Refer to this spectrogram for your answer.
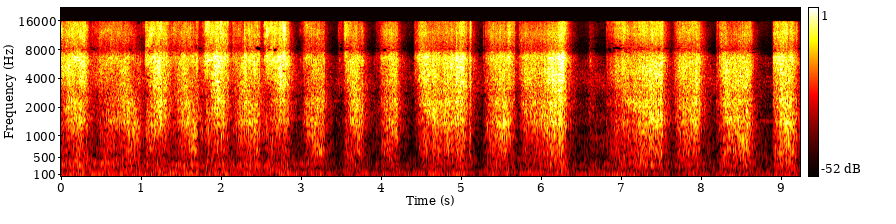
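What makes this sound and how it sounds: A soapy woven textile rug with a block pattern lies flat and covered in suds while gloved hands scrub across its surface with a hand brush. Repeated bright, hissing scrubbing strokes sweep back and forth in a steady rhythm, each stroke briefly fading between passes.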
